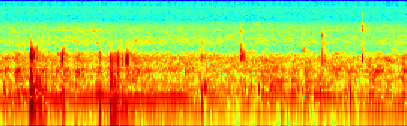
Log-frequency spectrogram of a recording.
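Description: Soft, scattered gurgles and small squeaks over a low room hum; quiet stomach noises.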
